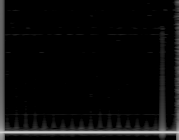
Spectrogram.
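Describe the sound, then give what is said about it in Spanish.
A censor bleep covering a speaker's spoken real name: one steady, high-pitched electronic tone lasting just under a second. It is loud and even throughout, with no voices or other sounds around it. “Lo que acaban de escuchar es mi nombre real, pero no lo escucharon ustedes porque va a salir un sonidito raro.”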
